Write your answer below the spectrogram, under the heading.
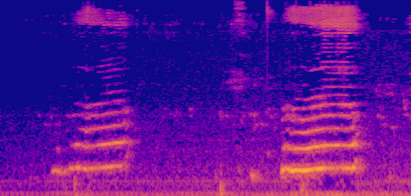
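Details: Female domestic cat snoring indoors: two drawn-out, nasal, whistle-like tones, each slightly rising and about a second long, separated by a quiet pause, over a faint steady low hum.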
